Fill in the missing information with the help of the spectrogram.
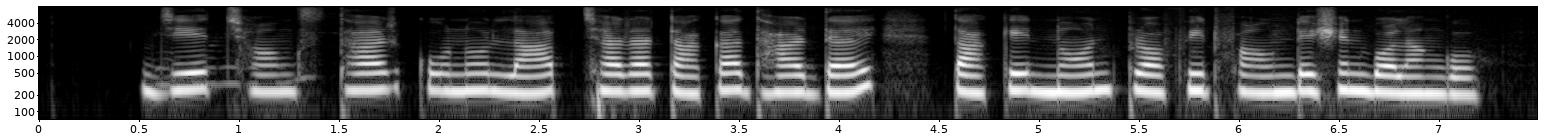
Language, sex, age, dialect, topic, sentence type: Bengali, female, 18-24, Rajbangshi, banking, statement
